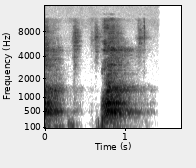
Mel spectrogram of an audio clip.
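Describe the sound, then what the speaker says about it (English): A pet dog barks twice indoors, a short yelp followed by a longer, fuller bark after a brief pause, both fairly faint and with no talking. "my dog was losing his mind and nobody wants to hear all his barking"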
